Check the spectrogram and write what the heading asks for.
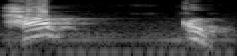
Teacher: یہ تھوڑا سا وقت دے کر ہم نے قاف پر قلقلہ کیا ہے،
